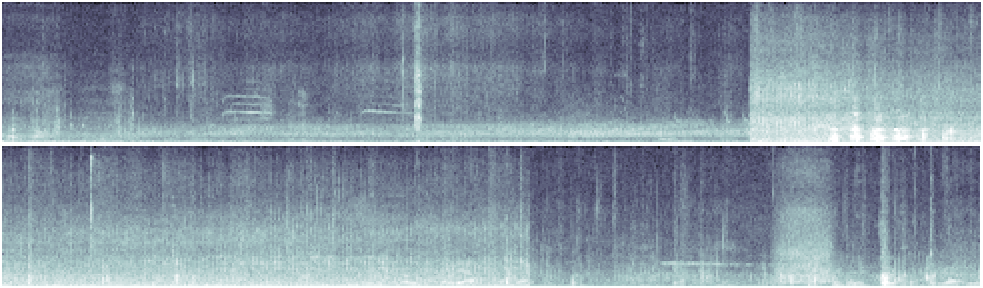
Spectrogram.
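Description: Indistinct voices over outdoor background noise. About halfway through, the background suddenly gets louder, with a steady hiss and some mumbled talk, then drops back down near the end.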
